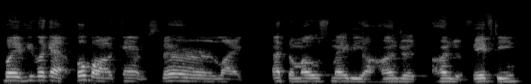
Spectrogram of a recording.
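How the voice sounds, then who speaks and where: Rambling relaxed young man guest. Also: fairly high pitch, normal speed, rough recording. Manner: relaxed, rambling, lots of filler. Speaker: podcast guest. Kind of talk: casual chat.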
